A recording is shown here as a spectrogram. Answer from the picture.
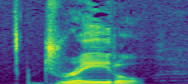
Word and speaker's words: Dreidel: Dreidel, spelled with an EI for the long A sound.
